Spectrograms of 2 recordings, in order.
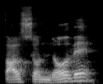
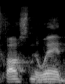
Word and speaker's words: falso nove: call it false nueve and not falso nove, but perhaps it derives. How come it? Everyone says falso nueve. I'm like, that's Spanish, maybe. Yeah, in Italian, but I don't know why people still pronounce it in Spanish.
